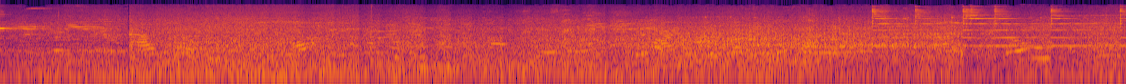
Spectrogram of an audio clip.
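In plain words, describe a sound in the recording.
Traffic with buses, cars and motorbikes rumbles past outdoors.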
